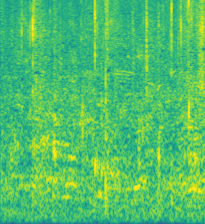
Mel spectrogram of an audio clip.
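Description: Indistinct talk from several people with a few faint, sharp pops of pickleball paddles hitting balls.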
